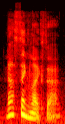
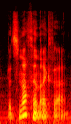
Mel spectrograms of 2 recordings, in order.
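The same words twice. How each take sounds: First: Said in the usual way. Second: Breathy whisper, with a lift on nothing. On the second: Real, not acted. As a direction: hush it like a secret. Repeating the reassurance, first hushed.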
